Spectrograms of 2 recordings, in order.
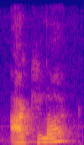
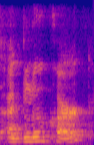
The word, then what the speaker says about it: Aglukark: my special guest, Susan Aglukark. How do you spell that? How do you say that? It's pronounced Aglukark. Aglukark. Aglukark, yeah, so phonetically U-G-H, Aglukark.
